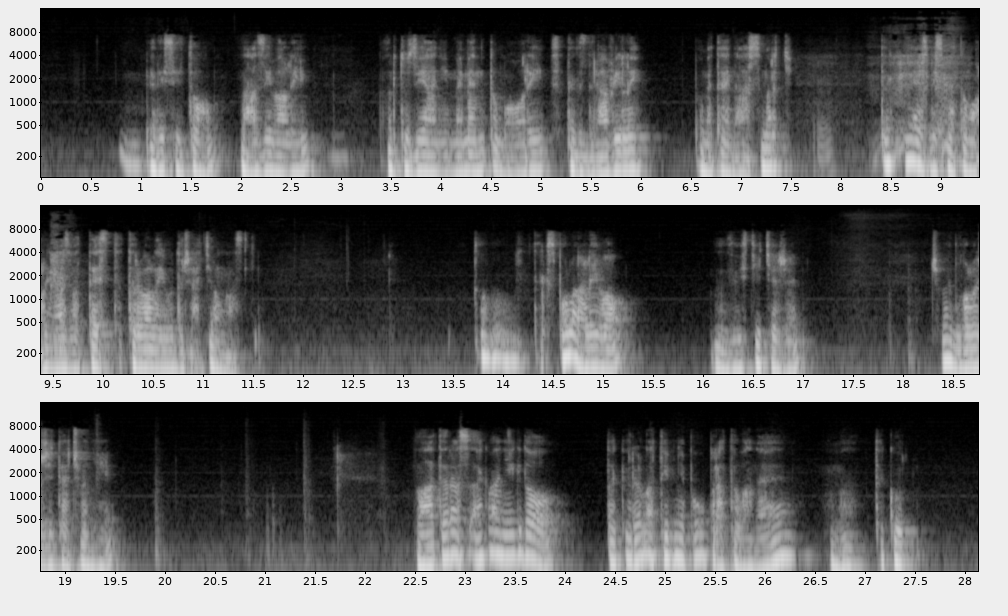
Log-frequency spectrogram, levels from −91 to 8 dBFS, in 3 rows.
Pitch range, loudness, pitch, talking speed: 105-120 Hz, -17 LUFS, 110 Hz, 95 wpm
